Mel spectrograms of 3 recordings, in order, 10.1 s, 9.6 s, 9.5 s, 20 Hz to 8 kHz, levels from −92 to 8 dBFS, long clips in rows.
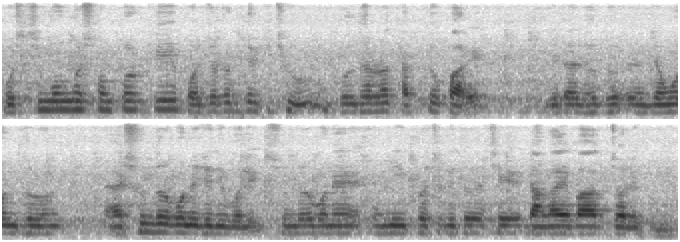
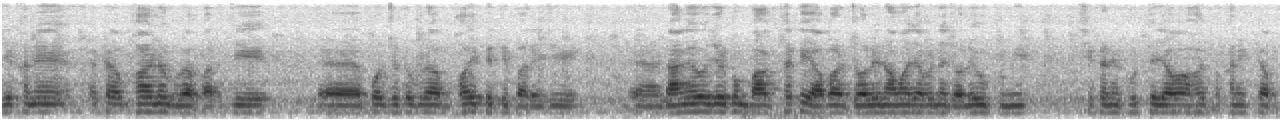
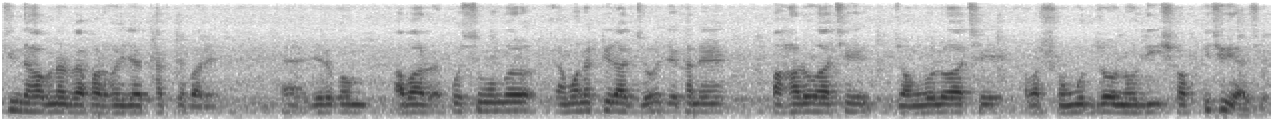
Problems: constant background noise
